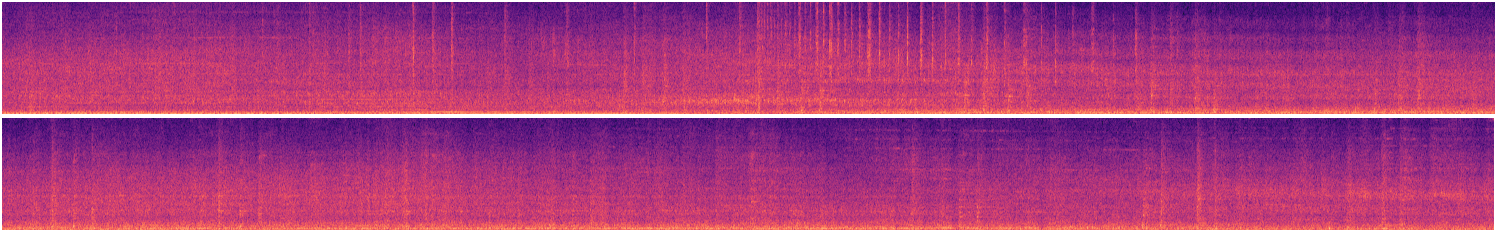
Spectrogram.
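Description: Two diesel locomotives running in the middle of a freight train pass with a loud, steady engine hum that fades after about six seconds. The train's freight cars then roll by with a steady rumble and wheel clatter.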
